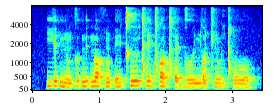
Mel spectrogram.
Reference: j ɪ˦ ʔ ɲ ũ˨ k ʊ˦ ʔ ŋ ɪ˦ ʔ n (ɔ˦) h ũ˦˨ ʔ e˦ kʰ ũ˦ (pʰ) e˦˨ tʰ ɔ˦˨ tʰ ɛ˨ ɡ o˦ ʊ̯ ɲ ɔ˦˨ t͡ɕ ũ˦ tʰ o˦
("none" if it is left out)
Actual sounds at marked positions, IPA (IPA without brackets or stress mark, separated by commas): ɔ˦˨, tʰ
